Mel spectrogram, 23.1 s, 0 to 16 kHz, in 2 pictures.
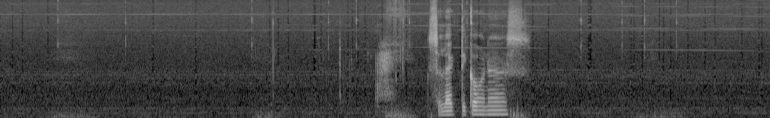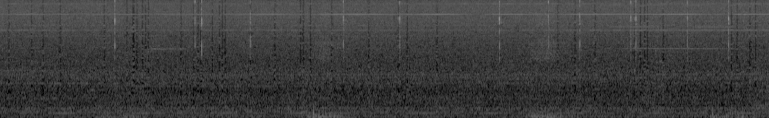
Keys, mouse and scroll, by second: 1.6 click, 4.8-5.9 drag, 6.7 click, 9.1 click, 9.9 click, 14.2 click, 15.1 click, 17.3 click, 19.5 click, 20.8 click, 21.7 click, 22.9 click.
